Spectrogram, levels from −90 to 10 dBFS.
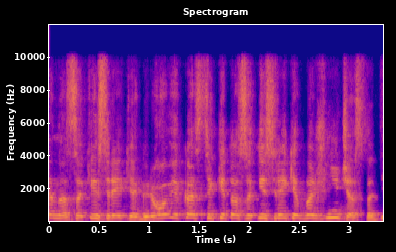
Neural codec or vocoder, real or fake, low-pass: vocoder, 22.05 kHz, 80 mel bands, WaveNeXt; fake; 9.9 kHz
